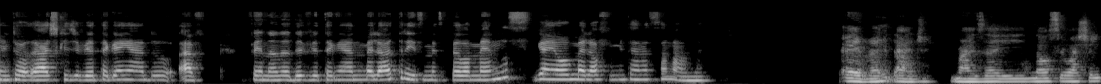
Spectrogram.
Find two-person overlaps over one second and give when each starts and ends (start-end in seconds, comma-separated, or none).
none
